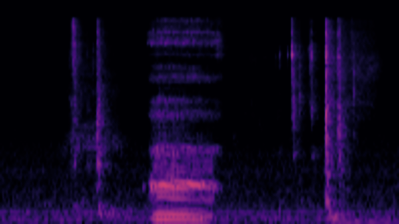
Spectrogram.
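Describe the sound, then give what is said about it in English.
Faint typing on a computer keyboard, heard as a few soft, scattered clicks in two short bursts with quiet pauses between them. “I'm typing it out. I'm looking it up.”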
